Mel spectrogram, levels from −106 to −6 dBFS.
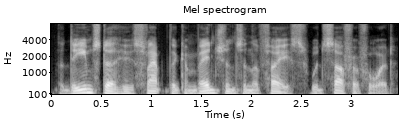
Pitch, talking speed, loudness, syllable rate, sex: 95 Hz, 225 wpm, -19 LUFS, 5.6 syllables/s, male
